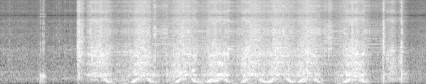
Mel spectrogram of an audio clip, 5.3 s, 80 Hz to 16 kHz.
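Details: Battery test cranking a 5.7-litre 351 V8 with a lazy starter on long jumper leads: brisk, steady cranking with even compression pulses about two per second, strong and consistent throughout; battery holding up fine.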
